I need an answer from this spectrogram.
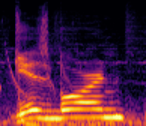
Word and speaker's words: Gisborne: Gisborne. I'll pronounce it that way.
